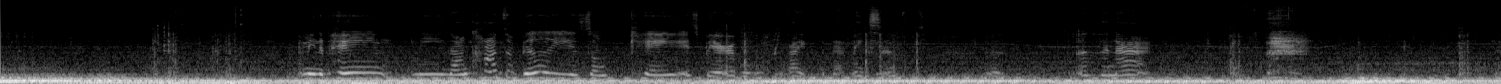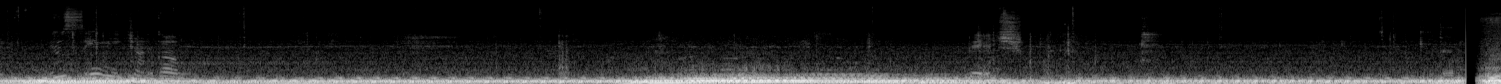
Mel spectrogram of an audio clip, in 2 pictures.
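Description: Steady low rumble of road and engine noise inside a moving car's cabin. It breaks off abruptly just before the end.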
